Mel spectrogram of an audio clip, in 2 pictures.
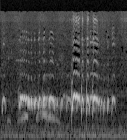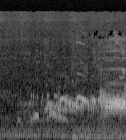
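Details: Zebra dove, a local bird, singing as a lure to stimulate reluctant doves: one loud rolling stuttered coo phrase with softer lower curved notes, then a fainter second phrase, over low background hum.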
